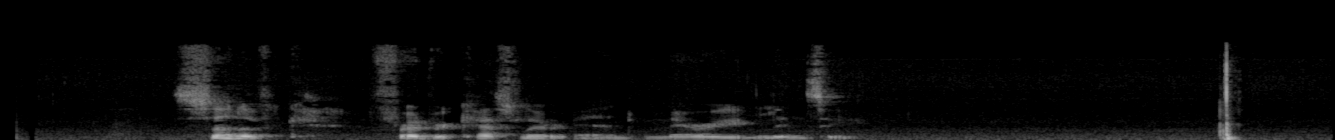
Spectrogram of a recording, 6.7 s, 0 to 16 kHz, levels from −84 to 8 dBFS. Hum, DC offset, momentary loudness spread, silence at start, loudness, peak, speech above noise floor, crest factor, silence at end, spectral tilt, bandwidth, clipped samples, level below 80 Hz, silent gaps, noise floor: none; under 0.1%; 21 LU; 0.9 s; -30 LUFS; 0 dBFS; 31 dB; 32 dB; 0.45 s; -4 dB/octave; 11.5 kHz; under 0.1%; -62 dBFS; none; -61 dBFS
